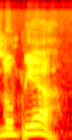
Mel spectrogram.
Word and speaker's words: lumpia: just said it yeah it's lopia is that the way it's pronounced i'm not sure it is yes yes it is well you're you are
